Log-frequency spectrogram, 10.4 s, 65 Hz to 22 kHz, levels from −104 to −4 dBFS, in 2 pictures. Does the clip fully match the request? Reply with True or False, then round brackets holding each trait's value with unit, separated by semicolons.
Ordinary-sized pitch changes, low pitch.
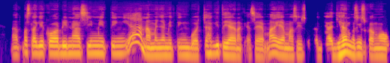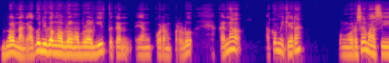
False (3.2 semitones; 150 Hz)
